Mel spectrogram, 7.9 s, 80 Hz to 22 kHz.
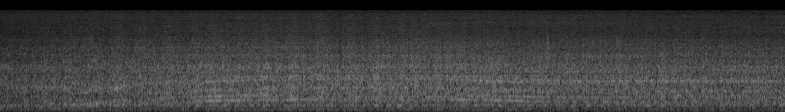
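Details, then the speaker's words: Sony SLV-760HF VHS VCR in fast-forward makes an unusual continuous gritty whirring with faint wavering tones, like a kitchen blender; the source is unknown, and the pinch roller mechanism and gears are inspected next. "makes unusual sound when it goes forward if you can listen closely it sounds like a freaking blender"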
